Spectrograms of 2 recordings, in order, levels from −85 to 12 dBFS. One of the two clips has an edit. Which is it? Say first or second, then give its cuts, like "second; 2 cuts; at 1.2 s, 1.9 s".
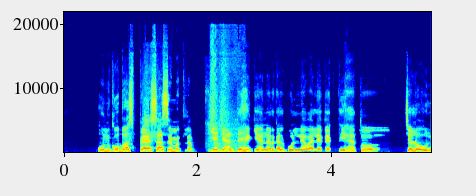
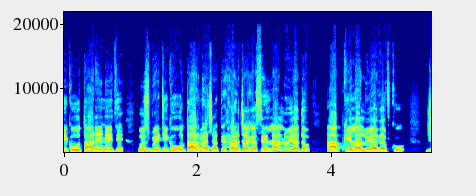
first; 1 cut; at 2.0 s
